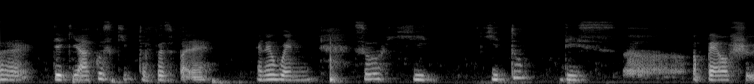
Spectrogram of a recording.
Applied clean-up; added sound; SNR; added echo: none; none; none; none.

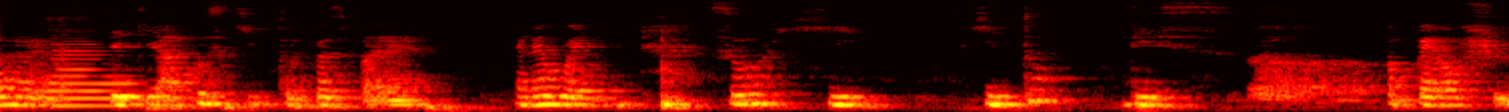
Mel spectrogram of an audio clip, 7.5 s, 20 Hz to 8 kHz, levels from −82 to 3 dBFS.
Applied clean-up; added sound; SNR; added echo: none; Wind instrument, woodwind instrument; 5 dB; reverberation time 0.6 s.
